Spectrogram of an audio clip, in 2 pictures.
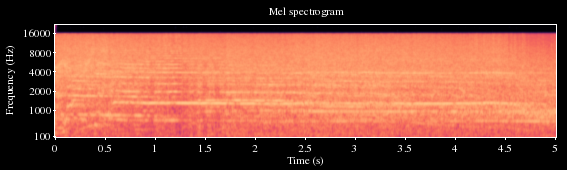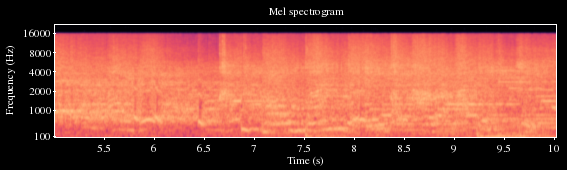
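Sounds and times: crowd cheering: 0.0s - 9.4s.

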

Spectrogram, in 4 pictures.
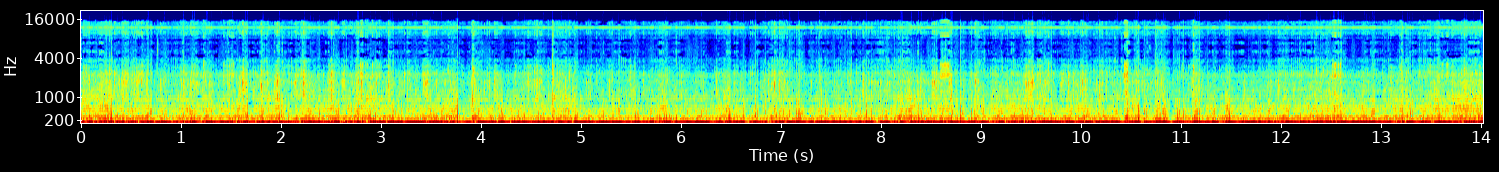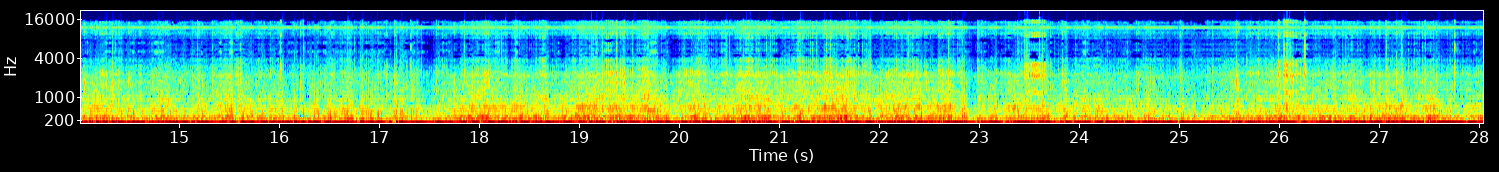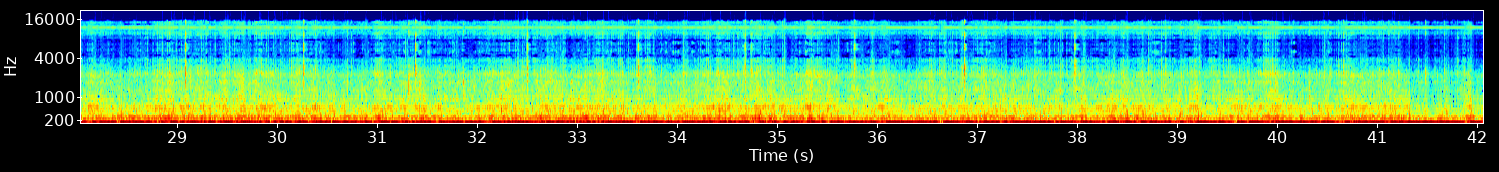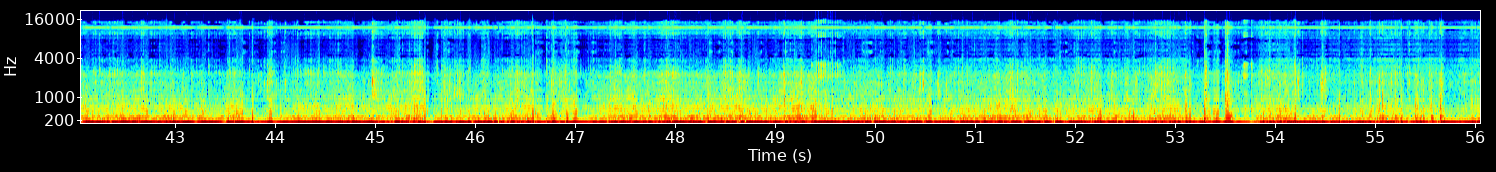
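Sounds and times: clicks from bumps: 0.0s - 56.0s
wind and road vibration rumble: 0.0s - 56.0s.

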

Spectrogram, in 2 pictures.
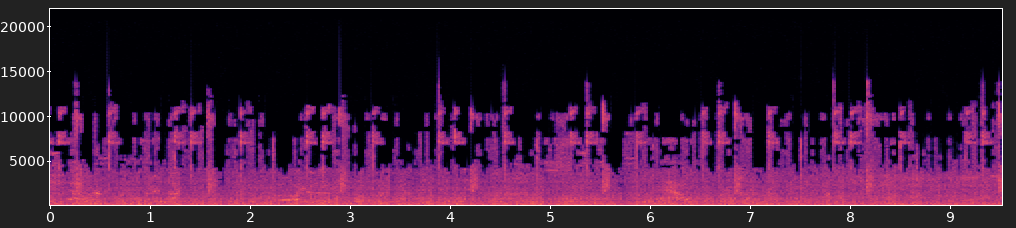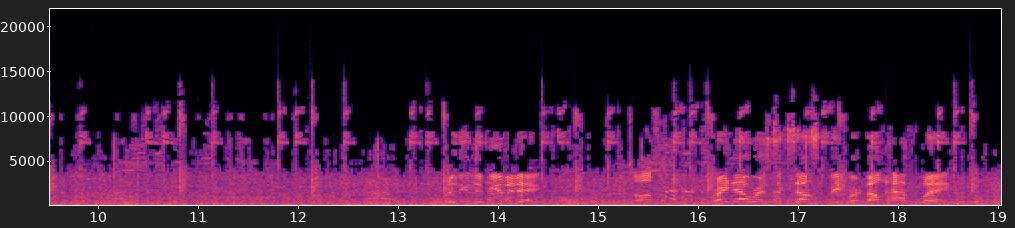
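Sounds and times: plane engine and propeller droning: 0.0s - 19.0s.

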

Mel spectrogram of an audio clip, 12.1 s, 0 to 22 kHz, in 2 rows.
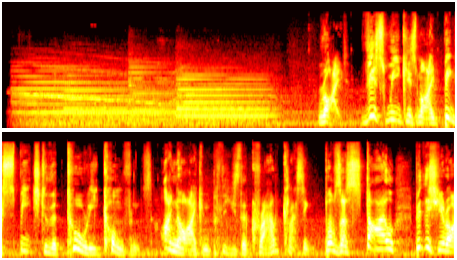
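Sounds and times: bells ringing: 0.1s - 3.7s.

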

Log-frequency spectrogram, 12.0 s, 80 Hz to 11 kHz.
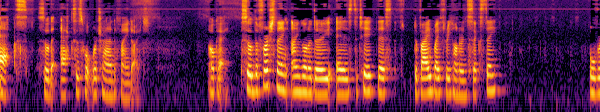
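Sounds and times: pencil scratching on paper: 9.2s - 12.0s.

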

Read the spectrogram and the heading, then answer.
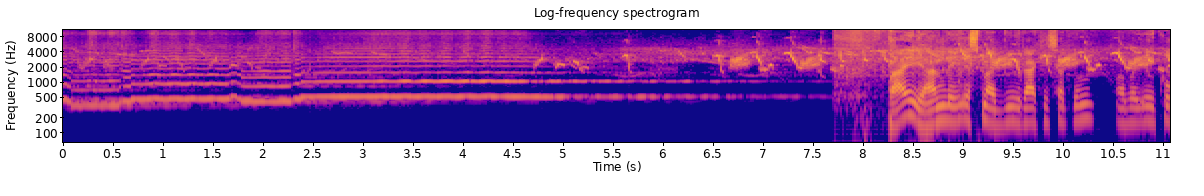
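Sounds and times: long held flute note: 0.0s - 7.2s
small birds chirping: 4.7s - 11.0s.

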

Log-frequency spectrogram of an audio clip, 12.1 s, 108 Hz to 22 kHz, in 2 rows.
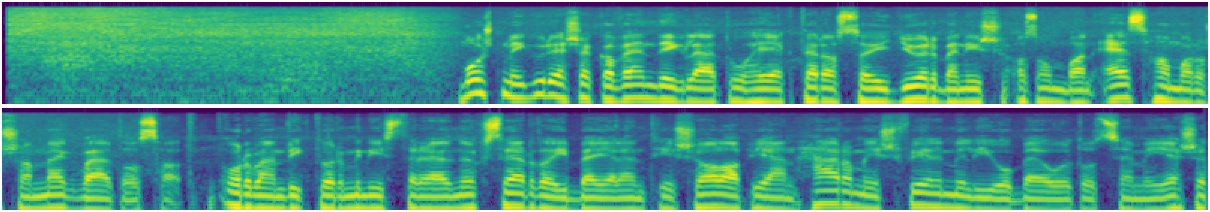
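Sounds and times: pressure washer jet hissing: 0.0s - 8.3s.

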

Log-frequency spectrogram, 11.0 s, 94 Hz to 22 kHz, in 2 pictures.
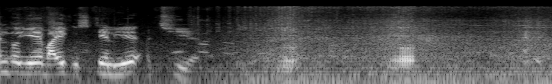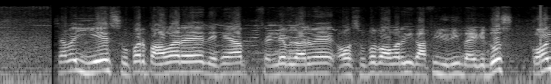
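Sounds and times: busy outdoor market noise: 0.0s - 11.0s.

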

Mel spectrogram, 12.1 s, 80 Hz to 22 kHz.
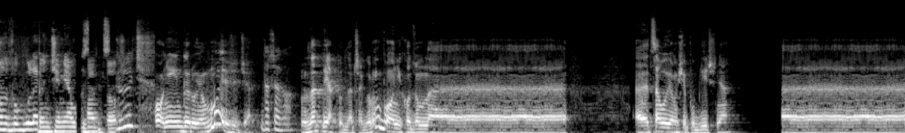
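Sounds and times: man holding a drawn-out vowel: 5.7s - 7.7s, 10.4s - 12.0s.

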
